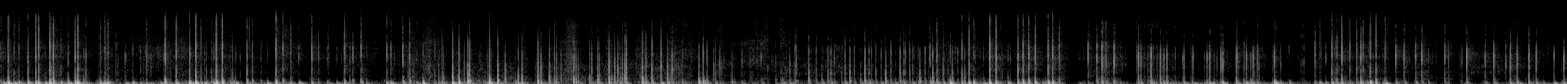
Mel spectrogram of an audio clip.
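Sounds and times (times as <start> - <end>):
ASMR trigger crackling taps and clicks: 0.0 - 15.6
soft rustling: 0.2 - 15.6.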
